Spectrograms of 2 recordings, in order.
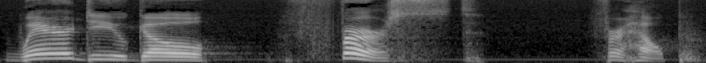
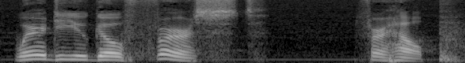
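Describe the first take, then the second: First: Where do you go, slow, then first punched loud; stress on first. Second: Said in the usual way. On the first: Shown as a demonstration. Preacher pressing the congregation on first. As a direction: lean hard on first. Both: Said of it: "That's why I'm emphasizing this word first".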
